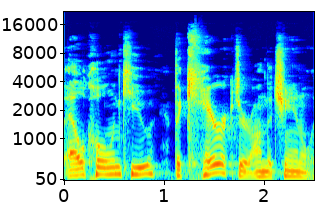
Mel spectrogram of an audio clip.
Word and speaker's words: LCOLONQ: it's quite simple really l-c-o-l-o-n-q is pronounced L colon Q oh geez like saying the letter L then colon and finally the letter q but I like to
